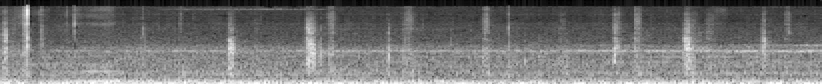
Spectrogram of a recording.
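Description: Light footfalls of a slow jog on a synthetic running track, short soft clicks coming irregularly two or three times a second, over a low steady rumble.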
